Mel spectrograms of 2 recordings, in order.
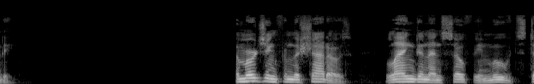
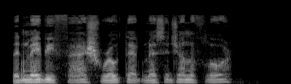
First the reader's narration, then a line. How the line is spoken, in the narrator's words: he whispered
